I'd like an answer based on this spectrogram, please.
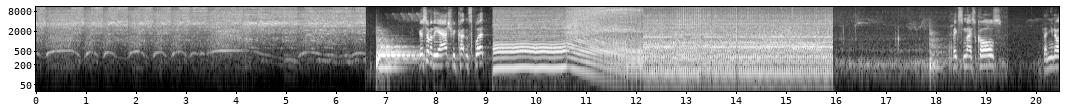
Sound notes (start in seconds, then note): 6.9 metal clanging; 9.1 chainsaw whirring; 12.4 splitter whirring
